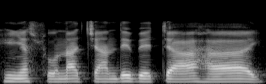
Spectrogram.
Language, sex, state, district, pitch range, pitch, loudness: Magahi, male, Jharkhand, Palamu, 130-140 Hz, 130 Hz, -16 LUFS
